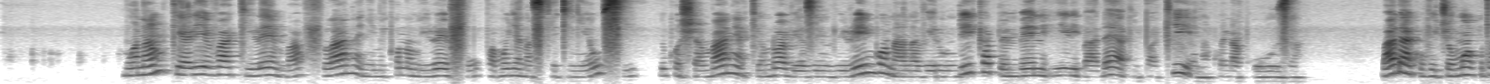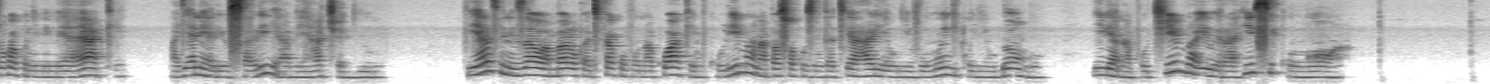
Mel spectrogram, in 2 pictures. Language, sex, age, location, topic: Swahili, female, 25-35, Dar es Salaam, agriculture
